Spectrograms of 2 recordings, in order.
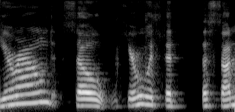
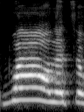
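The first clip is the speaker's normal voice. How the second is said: high, loud "wow"; expressive Gemini gushing; amazed; 8 semitones higher, 9 dB louder than usual. Retold or imitated. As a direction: burst out in delight. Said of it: "you have a lot of expression".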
